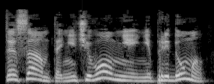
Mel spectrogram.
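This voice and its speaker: A brash young male werewolf talks loud and cocky, mocking and snapping at his rival, as an audiobook reader puts him on. His voice comes through dry and close. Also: medium pitch, animated, a little fast, no room sound.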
